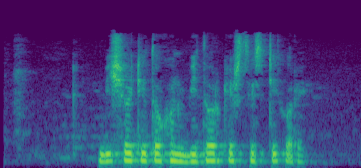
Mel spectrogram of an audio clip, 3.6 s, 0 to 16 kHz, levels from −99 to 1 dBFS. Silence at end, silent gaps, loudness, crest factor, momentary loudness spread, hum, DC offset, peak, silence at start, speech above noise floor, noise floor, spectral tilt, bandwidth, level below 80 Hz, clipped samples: 0.55 s; none; -22 LUFS; 16 dB; 8 LU; none; under 0.1%; -6 dBFS; 1 s; 35 dB; -57 dBFS; -6 dB/octave; 7.8 kHz; -60 dBFS; under 0.1%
